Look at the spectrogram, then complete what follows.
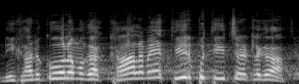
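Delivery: high, loud prophetic proclamation; full-force preaching. Real, not acted. Preacher promising the troubled that justice is coming, full-force proclamation. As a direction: proclaim it at the top of your preaching voice.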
